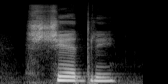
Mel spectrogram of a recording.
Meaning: generous, munificent
- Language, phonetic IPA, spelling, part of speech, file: Ukrainian, [ˈʃt͡ʃɛdrei̯], щедрий, adjective, Uk-щедрий.ogg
